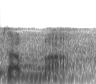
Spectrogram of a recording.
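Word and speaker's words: ثَمَّ: Bukan summa tapi samma.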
